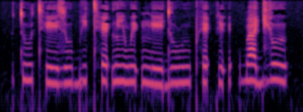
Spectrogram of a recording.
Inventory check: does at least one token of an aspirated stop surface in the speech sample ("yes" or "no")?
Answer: yes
